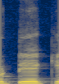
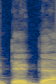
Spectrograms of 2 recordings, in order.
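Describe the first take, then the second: First: टेक as "te-ke", final e sounded; letter-by-letter misreading. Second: टेक as one beat, silent e; correct reading. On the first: Teacher showing what not to read, टेक as "te-ke". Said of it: "आपको टेक नहीं पढ़ना". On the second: Teacher giving the right reading, टेक as "tek". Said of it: "आपको क्या पढ़ना है?". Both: Shown as a demonstration.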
